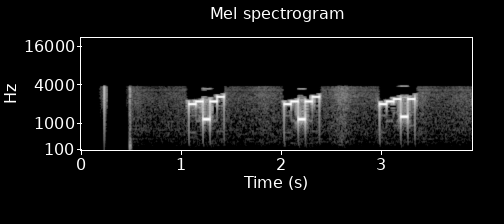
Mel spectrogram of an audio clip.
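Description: Five-tone selective call (ZVEI), heard as quick runs of five tones, tones of about 70 ms. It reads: 89299 89299 89030
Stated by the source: ZVEI five-tone call received by SDR.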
